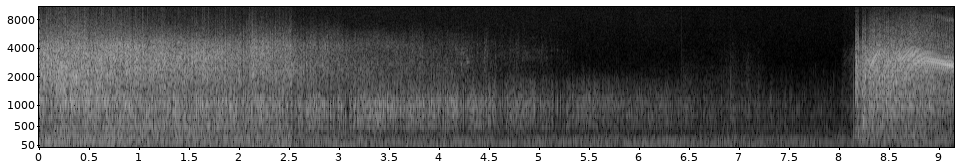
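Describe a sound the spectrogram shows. A huge explosion roars and rumbles.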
